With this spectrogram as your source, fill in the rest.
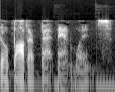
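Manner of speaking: hushed, very quiet, secretive confiding aside. Retelling what another person said to him in confidence: imitating someone speaking quietly. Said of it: "and he gets real quiet".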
